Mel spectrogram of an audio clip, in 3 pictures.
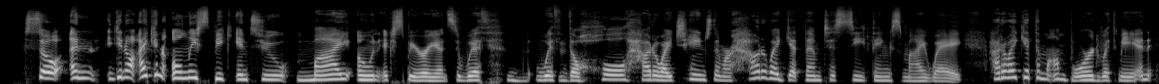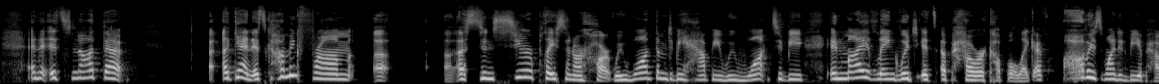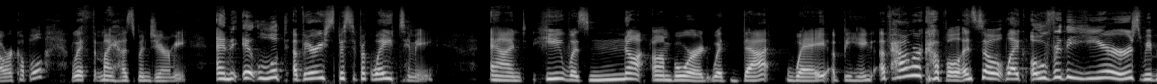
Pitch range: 195-260 Hz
